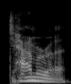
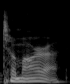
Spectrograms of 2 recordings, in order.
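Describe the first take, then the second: First: Tamara as TAM-uh-ruh, stress up front; first-syllable stress. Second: Tamara as tuh-MAR-uh; second-syllable stress. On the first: Host introducing today's subject, Tamara as TAM-uh-ruh. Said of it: "Or is it Tamara?". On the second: Host unsure of the Russian name, Tamara as tuh-MAR-uh. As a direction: stress the middle of Tamara, open "ah". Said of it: "I don't know how they pronounce it". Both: Shown as a demonstration.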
